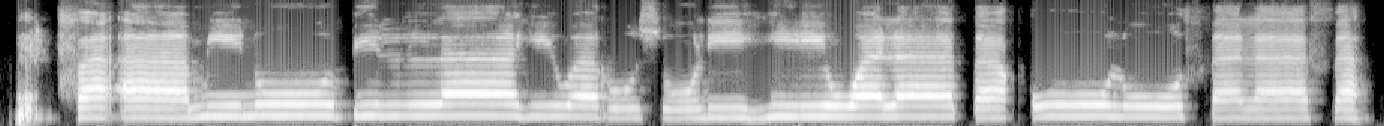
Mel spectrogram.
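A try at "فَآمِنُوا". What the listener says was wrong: Minu, nunya coba jangan masuk ke hidung, matnya.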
